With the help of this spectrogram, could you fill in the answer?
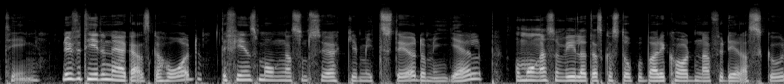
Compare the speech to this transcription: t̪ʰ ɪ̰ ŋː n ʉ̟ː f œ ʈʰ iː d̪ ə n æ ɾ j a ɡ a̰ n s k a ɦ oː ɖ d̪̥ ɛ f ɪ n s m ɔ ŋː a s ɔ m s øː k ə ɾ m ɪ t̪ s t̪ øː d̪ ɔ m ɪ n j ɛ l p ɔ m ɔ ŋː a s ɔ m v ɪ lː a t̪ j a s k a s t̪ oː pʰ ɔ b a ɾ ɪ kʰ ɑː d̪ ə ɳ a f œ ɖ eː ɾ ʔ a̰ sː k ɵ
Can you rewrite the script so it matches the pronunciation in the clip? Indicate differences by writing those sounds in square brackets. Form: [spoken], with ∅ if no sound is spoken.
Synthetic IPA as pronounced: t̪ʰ ɪ̰ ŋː n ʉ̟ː f œ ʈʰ iː d̪ ə n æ ɾ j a ɡ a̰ n s k a ɦ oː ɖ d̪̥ ɛ f ɪ n s m ɔ ŋː a s ɔ m s øː k ə ɾ m ɪ t̪ s t̪ øː d̪ ɔ m ɪ n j ɛ l p ɔ m ɔ ŋː a s ɔ m v ɪ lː a t̪ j a s k a s t̪ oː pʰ ɔ b a ɾ ɪ kʰ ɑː d̪ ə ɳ a f œ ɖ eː ɾ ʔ a̰ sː k ɵ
